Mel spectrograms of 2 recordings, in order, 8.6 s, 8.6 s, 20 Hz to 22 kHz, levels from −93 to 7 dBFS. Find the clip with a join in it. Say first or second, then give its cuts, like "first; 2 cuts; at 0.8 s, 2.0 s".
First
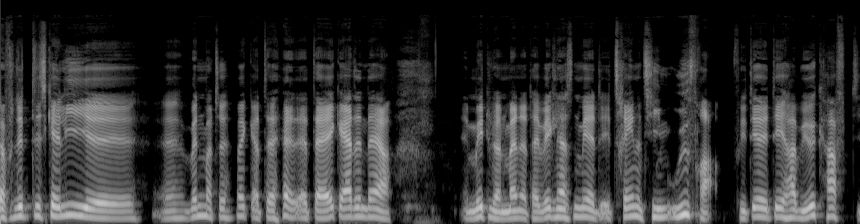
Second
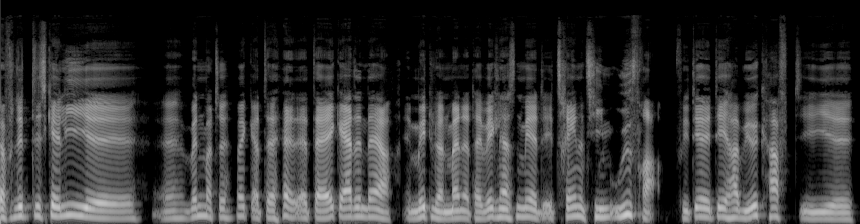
second; 1 cut; at 4.0 s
